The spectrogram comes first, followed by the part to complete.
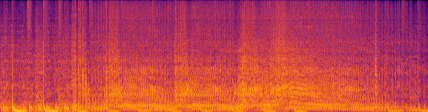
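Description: Suzuki V-twin cruiser motorcycle with twin chrome exhausts being revved, the engine pitch rising and falling about twice. Dance music plays for about the first second and comes back near the end.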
